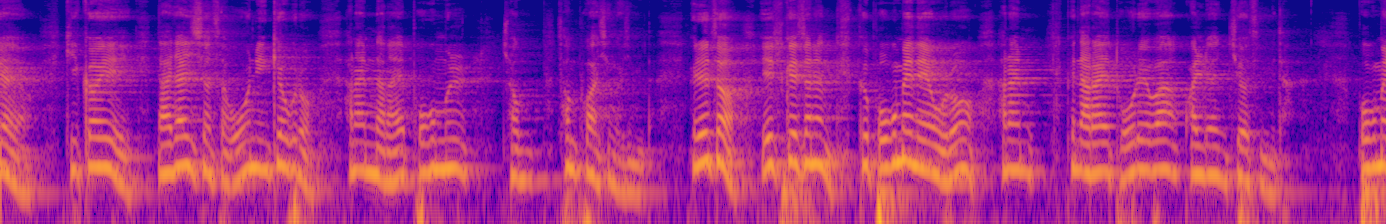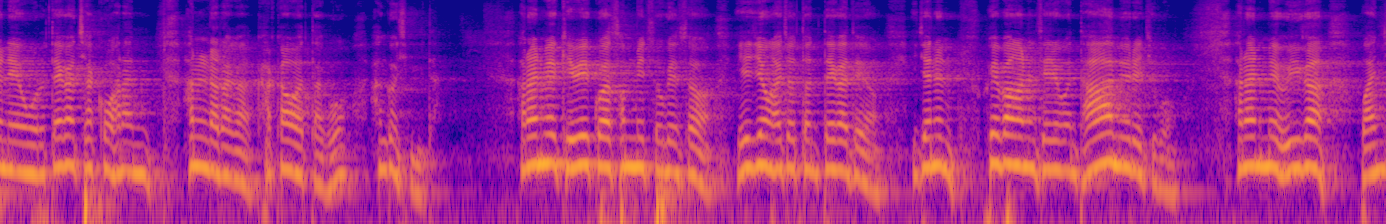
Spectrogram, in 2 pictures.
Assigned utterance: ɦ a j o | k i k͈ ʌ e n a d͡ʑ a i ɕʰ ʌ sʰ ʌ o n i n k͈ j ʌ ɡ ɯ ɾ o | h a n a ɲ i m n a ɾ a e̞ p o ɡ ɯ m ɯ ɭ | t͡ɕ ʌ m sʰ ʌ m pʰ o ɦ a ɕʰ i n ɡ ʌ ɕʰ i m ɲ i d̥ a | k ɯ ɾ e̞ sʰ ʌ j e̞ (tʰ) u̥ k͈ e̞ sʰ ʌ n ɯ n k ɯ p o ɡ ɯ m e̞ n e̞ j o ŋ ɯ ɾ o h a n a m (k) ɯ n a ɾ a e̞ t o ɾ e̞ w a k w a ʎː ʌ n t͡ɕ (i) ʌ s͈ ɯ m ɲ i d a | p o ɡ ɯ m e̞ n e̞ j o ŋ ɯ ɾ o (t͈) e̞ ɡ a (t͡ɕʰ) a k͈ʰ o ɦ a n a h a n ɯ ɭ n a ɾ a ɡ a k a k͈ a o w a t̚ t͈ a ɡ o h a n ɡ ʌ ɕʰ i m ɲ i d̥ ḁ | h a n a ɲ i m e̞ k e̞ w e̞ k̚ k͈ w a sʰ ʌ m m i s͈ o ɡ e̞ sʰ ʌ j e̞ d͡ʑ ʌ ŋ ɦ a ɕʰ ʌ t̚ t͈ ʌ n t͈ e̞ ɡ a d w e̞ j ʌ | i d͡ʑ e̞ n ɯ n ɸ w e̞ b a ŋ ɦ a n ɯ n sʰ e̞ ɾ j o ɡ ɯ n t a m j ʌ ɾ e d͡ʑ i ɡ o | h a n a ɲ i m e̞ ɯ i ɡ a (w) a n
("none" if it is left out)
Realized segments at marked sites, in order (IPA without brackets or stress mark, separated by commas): sʰ, k, i, t͈, t͡ɕʰ, w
